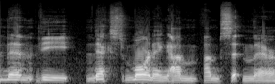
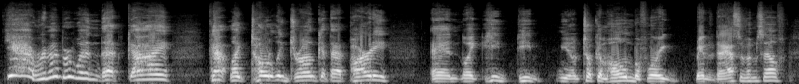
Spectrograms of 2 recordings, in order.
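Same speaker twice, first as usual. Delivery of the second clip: hammed-up high gossip; gushing vice president; 10 semitones higher than usual. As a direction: recall the drunk party eagerly. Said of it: "vice president's like".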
